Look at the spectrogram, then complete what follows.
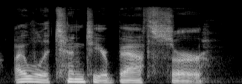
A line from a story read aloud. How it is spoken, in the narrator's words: Aster said through clenched teeth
